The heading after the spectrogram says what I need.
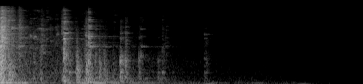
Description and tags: Throwing away glass trash.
